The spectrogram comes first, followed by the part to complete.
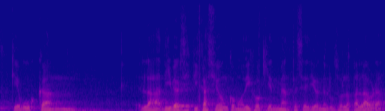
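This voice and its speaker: A man's fairly low voice carries fairly even intonation over audible room echo. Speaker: government minister. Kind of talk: panel discussion. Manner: hesitant, many fillers.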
